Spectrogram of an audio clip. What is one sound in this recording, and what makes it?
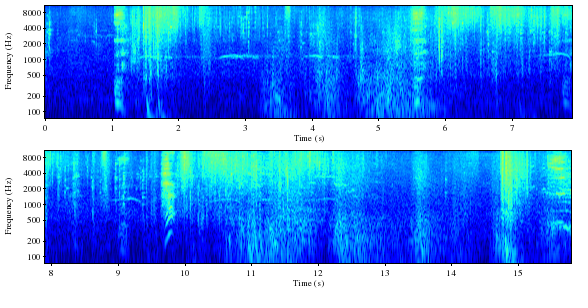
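An armoured figure scrapes and thuds while climbing a rock face.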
